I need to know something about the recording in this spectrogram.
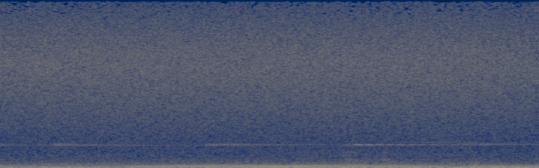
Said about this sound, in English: towards the end of the record, you can hear the chimes um, and the wind picking up again, kind of hinting at you know that this is um, a repeating cycle, you know, that we're entering.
